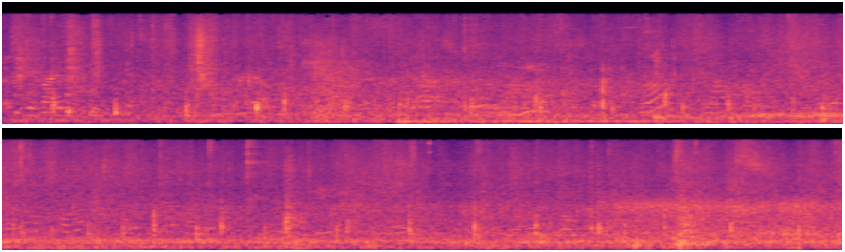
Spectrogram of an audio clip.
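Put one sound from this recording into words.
Footsteps click and shuffle on a hard floor in a busy crowd.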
